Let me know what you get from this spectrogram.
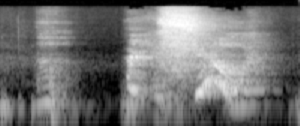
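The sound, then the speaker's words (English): A single loud sneeze: a short sharp intake of breath, a brief pause, then an explosive burst of noisy air that fades into a voiced tail. “I feel like that sneeze has been sitting within me for like literal weeks.”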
